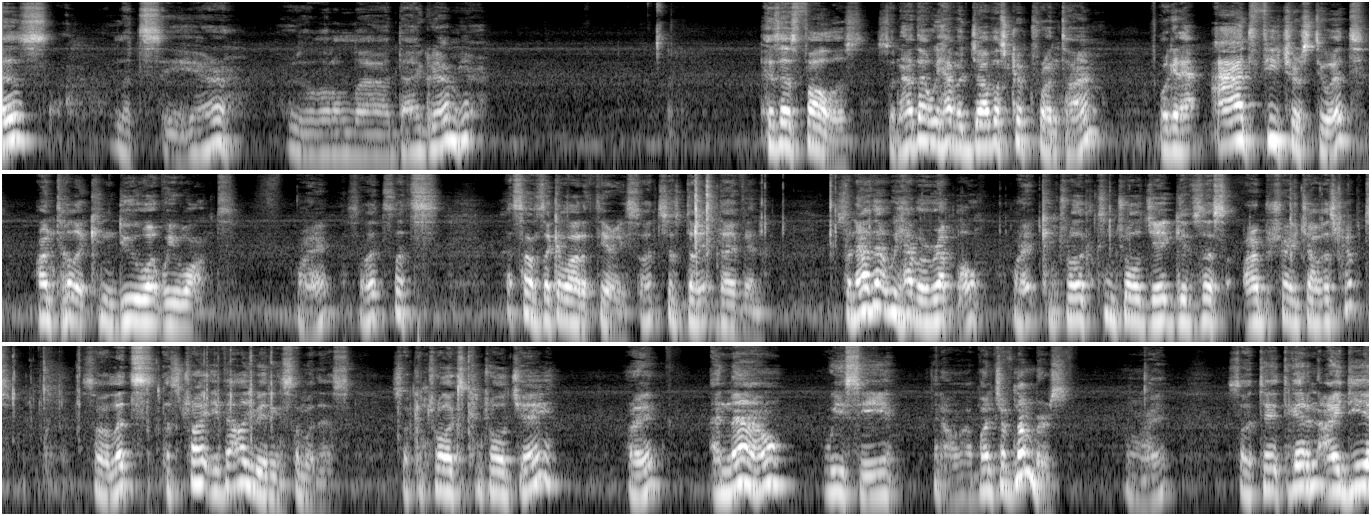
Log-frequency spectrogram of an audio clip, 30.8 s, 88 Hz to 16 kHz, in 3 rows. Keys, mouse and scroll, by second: 15.5 alt+space, 16.6 Return, 17.2 Up, 17.3 Up, 18.6 Down, 19.9 ctrl+k, 20.1 ctrl+k, 20.2 ctrl+k, 21.0 Up, 21.6 ctrl+k, 21.7 ctrl+k, 22.3 Down, 22.4 Left, 26.0 ctrl+j.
